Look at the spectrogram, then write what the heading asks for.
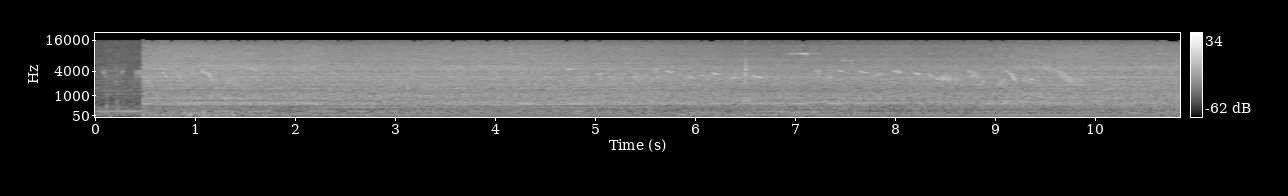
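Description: A car engine comes on about half a second in and then runs steadily at idle. Birds chirp faintly in the background.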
